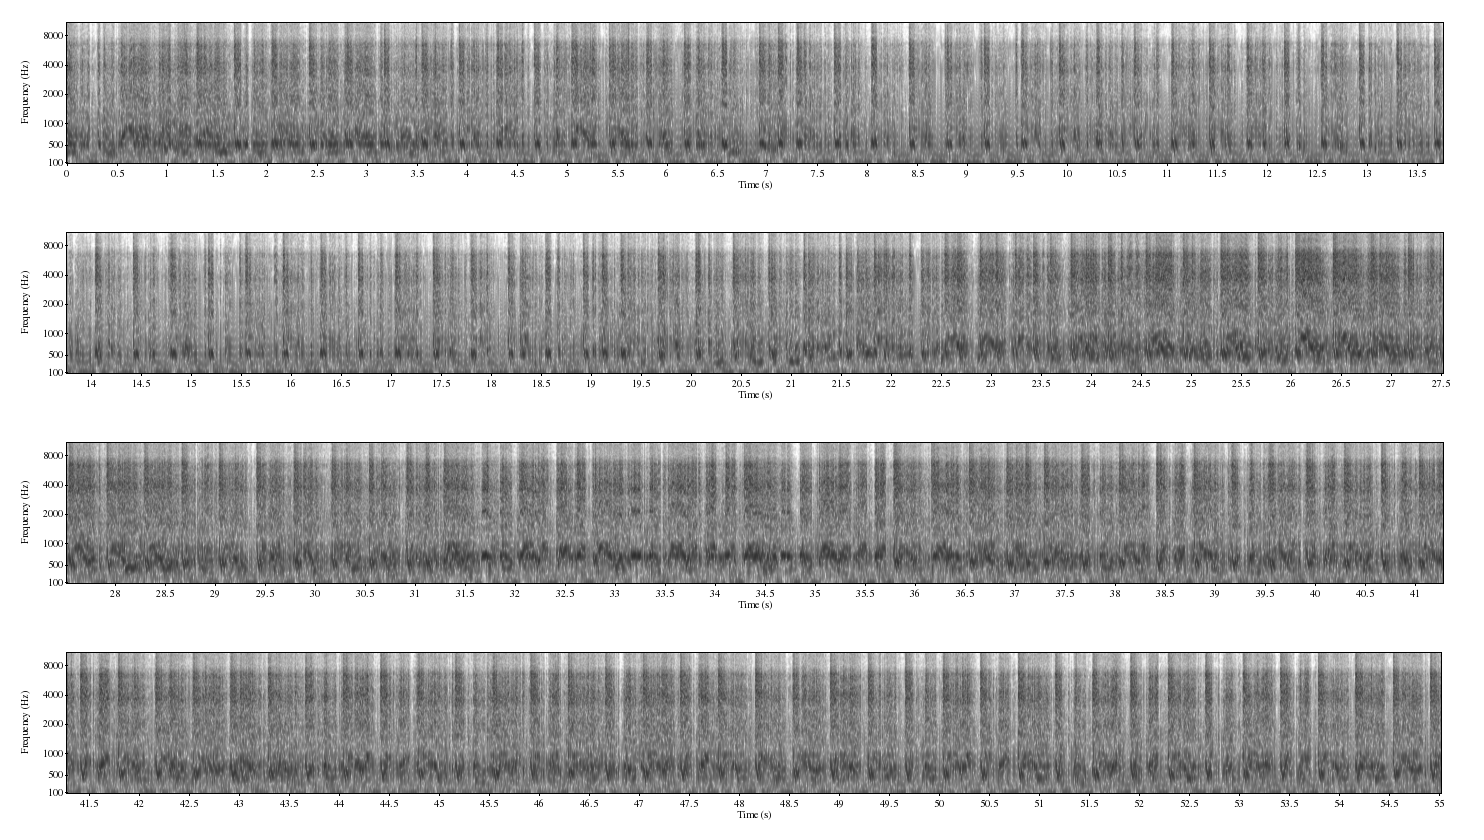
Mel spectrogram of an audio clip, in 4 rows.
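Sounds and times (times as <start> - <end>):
loud music with heavy bass: 0.0 - 55.0.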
